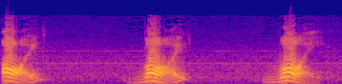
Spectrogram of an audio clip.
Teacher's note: During the articulation of this diphthong oi, the glide movement begins from a position in between half open and open and moves in the direction of RPE.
